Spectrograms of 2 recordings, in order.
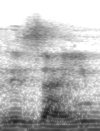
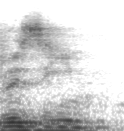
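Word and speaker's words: regime: रिज़ाइम भी बोलते हैं, रिजीम भी बोलते हैं. तो रिज़ाइम और रिजीम, एक करेक्ट प्रोनाउंसिएशन इज रिजीम.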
